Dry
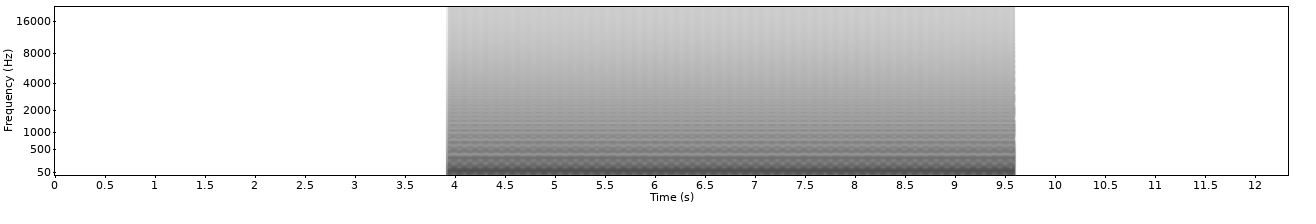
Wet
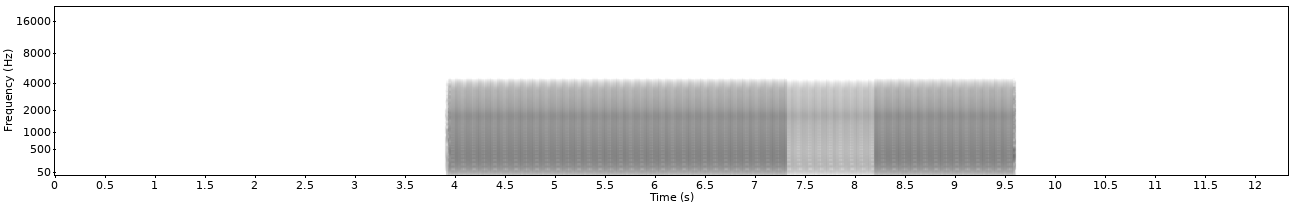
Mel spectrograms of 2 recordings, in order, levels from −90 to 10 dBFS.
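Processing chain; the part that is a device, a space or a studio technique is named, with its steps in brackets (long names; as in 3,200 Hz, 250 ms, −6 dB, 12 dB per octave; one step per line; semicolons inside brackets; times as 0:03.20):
talking toy (linear-prediction vocoder at 8 kHz pitch kept; high-pass filter 400 Hz 12 dB per octave; parametric band 1,700 Hz +6.5 dB 0.52 octaves)
0:07.31–0:08.19: guitar amp tone stack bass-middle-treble 5-5-5
high-frequency loss of the air 140 metres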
